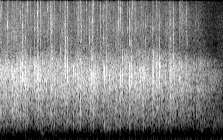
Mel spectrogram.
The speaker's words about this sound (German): Bitte einen großen Applaus für Tim Philipp Schaefer.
